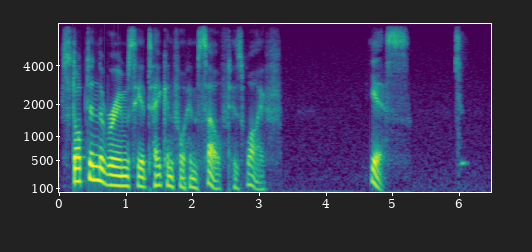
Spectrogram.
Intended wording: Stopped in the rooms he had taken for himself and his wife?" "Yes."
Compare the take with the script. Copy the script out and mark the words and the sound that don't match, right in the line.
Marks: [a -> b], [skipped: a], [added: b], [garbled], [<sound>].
Stopped in the rooms he had taken for himself [skipped: and] his wife?" "Yes." [sneeze]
